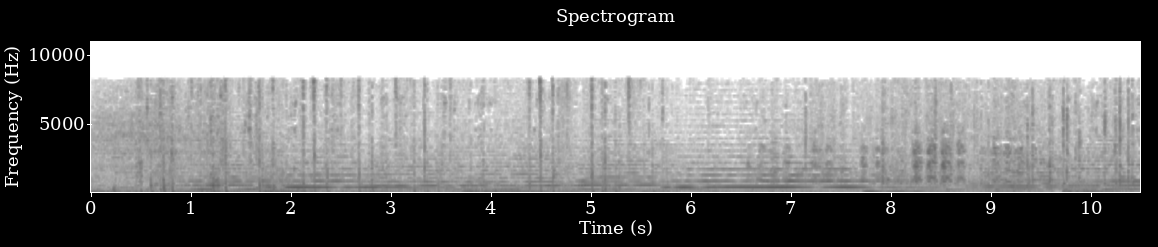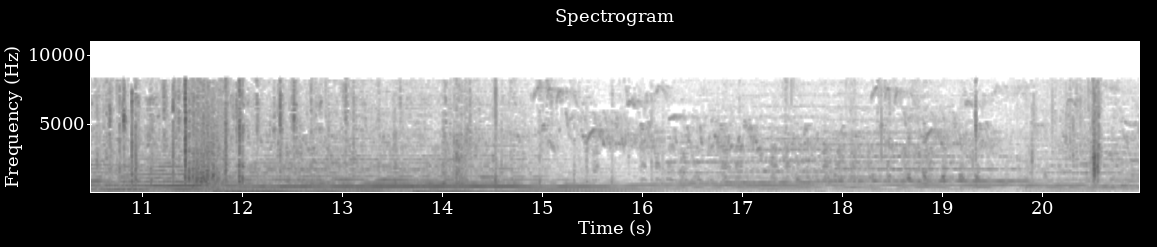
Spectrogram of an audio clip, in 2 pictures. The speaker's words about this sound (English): how about that horse outside?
